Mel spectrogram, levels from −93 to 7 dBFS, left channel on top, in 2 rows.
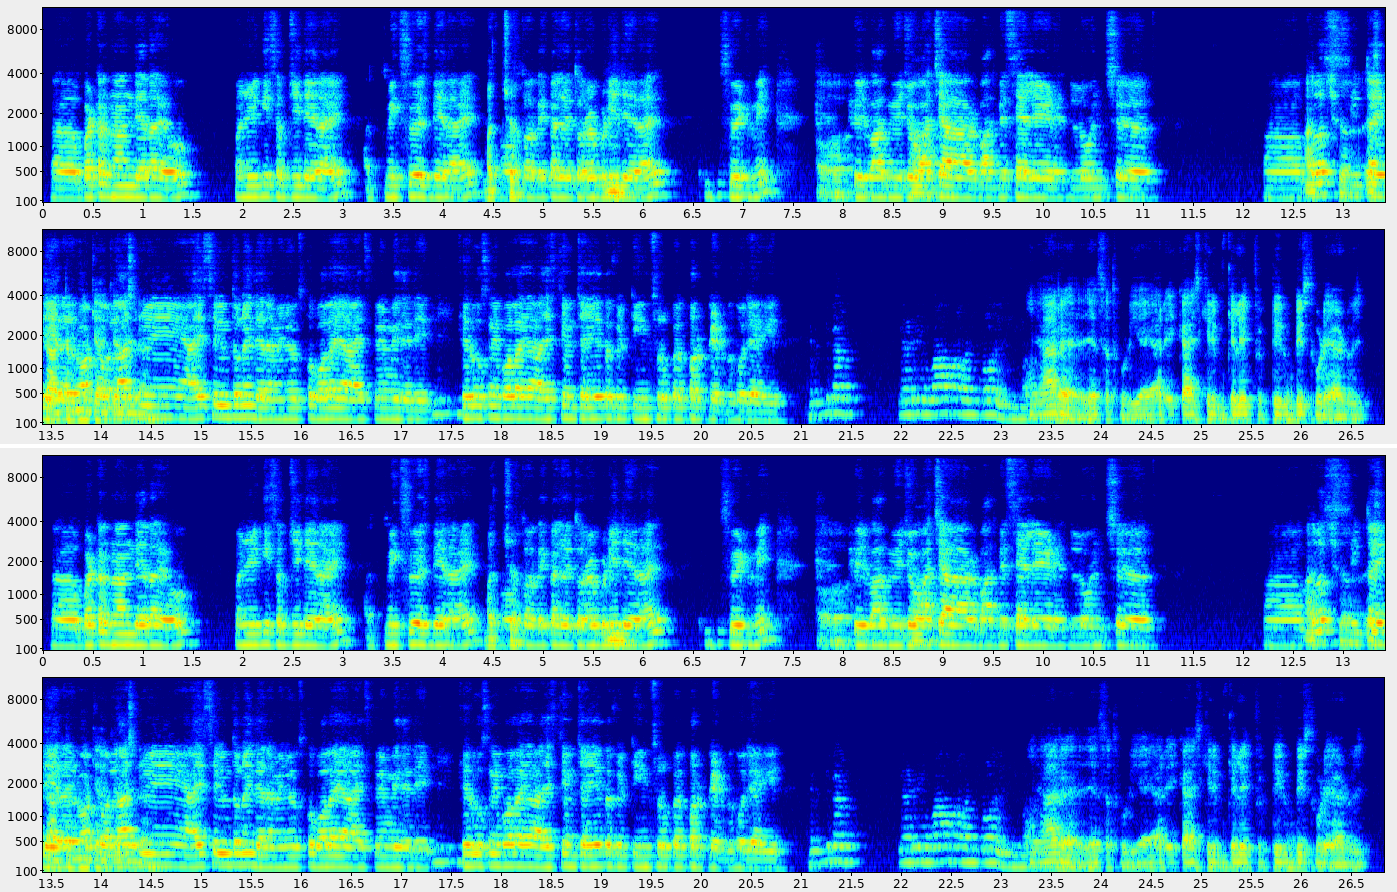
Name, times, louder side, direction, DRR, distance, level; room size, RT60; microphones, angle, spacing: voice 1, 0.1-1.5 1.9-3.1 3.4-6.2 6.6-11.1 12.2-20.8 21.1-21.6 22.0-23.6, equal, 15° left, 1.0 m, -31 dB
voice 2, 4.4-4.8 5.6-5.9 7.7-8.3 8.7-9.0 12.6-14.5 23.3-26.6, left 2 dB, 60° left, 0.5 m, -34 dB
2.5 x 2.2 x 2.5 m
head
